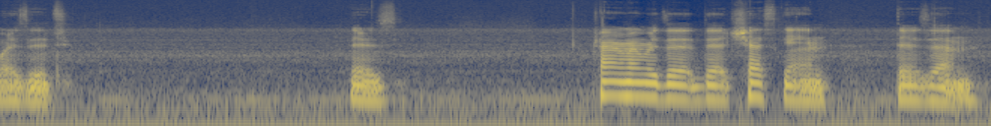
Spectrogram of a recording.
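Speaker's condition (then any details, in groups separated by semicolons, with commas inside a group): Traumatic brain injury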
